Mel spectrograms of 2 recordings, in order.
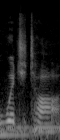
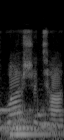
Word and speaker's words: Ouachita: university back in texas everybody pronounces it wichita but really it's ouachita washington washington how would you pronounce it it's washita baptist university get it right it's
